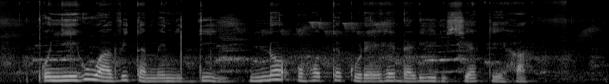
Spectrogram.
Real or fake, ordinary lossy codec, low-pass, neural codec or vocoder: fake; none; none; vocoder, 44.1 kHz, 128 mel bands every 512 samples, BigVGAN v2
